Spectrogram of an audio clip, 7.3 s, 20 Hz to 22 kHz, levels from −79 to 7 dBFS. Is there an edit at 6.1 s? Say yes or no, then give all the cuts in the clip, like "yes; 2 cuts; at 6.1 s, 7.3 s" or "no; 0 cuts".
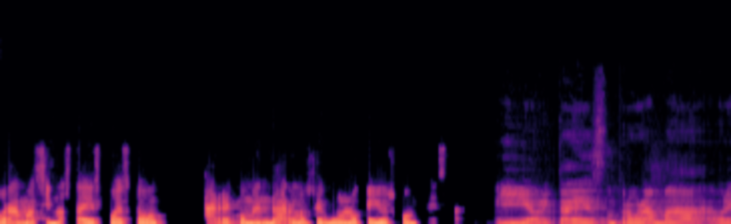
yes; 2 cuts; at 4.9 s, 6.1 s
